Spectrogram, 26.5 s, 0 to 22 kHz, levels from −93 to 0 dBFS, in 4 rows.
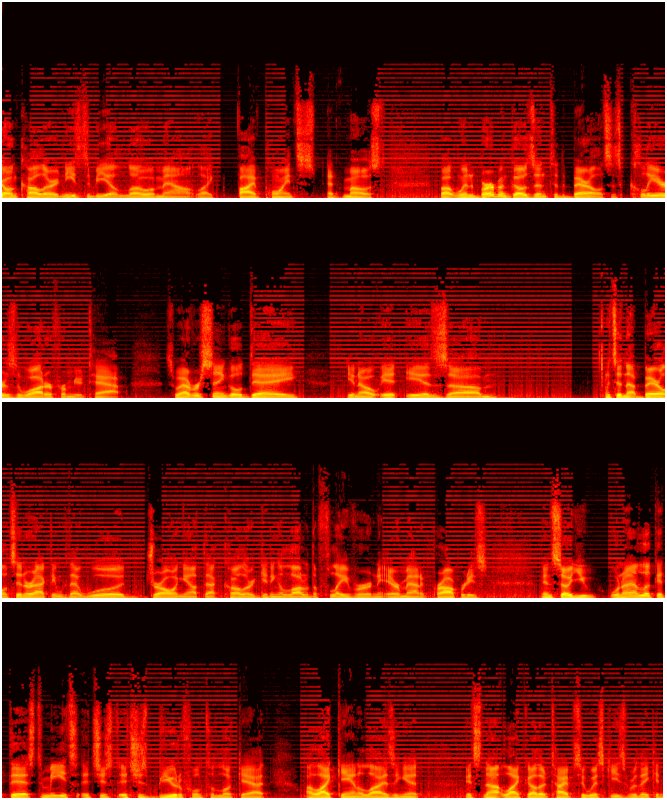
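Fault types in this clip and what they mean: Computer activity noise: a buzz of pulses near 500 per second, roughly 20 dB under the speech throughout, from processor load shifting the shared audio ground.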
